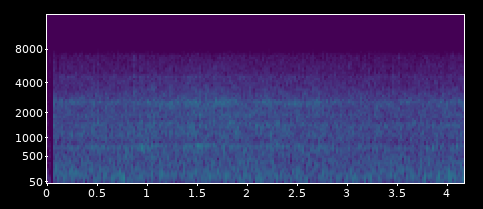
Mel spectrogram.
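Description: Steady low background noise, an even rumble and hiss with a faint steady hum, with no distinct events.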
